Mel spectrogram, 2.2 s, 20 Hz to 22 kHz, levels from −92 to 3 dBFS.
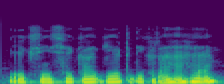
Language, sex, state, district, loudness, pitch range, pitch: Hindi, male, Bihar, Patna, -13 LUFS, 95-110 Hz, 105 Hz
